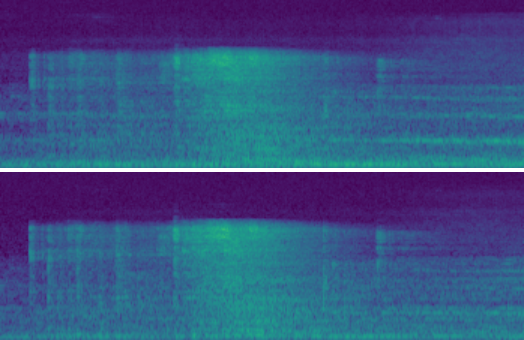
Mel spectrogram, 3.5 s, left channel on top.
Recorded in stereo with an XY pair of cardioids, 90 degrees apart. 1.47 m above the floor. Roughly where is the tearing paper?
Ahead right.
